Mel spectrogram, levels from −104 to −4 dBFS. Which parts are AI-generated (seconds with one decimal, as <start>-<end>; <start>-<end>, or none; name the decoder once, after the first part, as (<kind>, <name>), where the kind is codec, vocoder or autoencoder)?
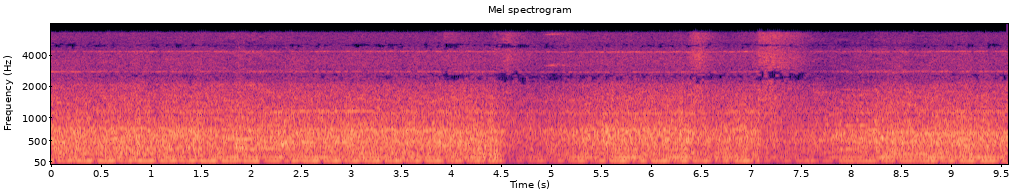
1.7-2.4 (codec, SNAC); 7.6-8.8

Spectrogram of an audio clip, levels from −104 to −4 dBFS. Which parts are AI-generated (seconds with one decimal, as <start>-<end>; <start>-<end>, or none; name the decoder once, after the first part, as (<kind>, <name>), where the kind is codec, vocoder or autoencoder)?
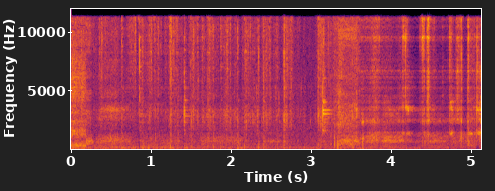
3.6-5.1 (codec, SNAC)

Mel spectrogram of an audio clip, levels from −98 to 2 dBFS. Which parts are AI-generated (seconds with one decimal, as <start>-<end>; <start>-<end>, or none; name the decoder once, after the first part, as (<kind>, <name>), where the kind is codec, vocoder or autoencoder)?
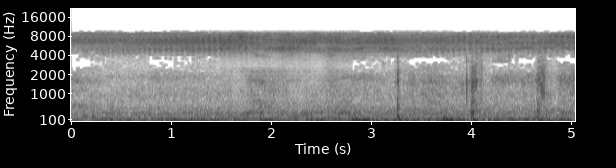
1.5-2.8 (codec, SNAC)

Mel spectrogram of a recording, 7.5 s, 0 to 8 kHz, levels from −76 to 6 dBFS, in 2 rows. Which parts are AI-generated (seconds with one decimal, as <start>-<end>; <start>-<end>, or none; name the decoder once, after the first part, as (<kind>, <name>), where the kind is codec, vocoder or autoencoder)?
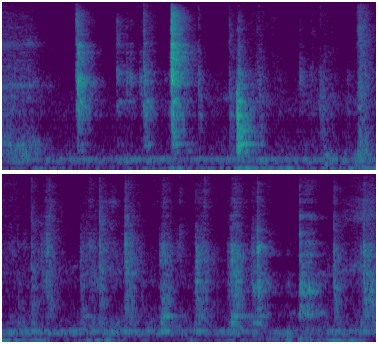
6.4-7.0 (codec, SNAC)

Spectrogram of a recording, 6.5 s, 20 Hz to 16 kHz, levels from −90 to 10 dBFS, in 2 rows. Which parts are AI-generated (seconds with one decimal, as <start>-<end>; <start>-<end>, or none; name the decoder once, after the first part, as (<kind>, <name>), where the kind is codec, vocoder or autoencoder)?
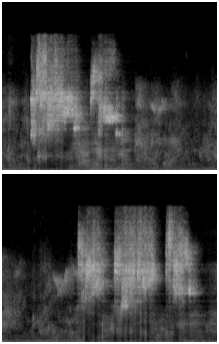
0.6-2.0 (codec, SNAC); 4.3-6.5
